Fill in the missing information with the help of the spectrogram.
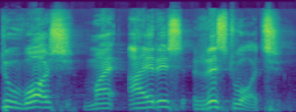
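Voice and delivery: slow teacher model "to wash my Irish wristwatch"; slow model reading. Shown as a demonstration. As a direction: read it out slowly for the class. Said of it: "So I'll repeat it again".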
